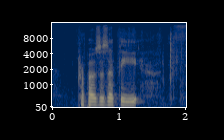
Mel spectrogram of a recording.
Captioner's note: speaking French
